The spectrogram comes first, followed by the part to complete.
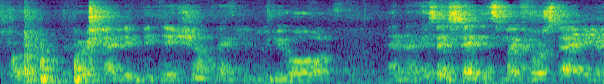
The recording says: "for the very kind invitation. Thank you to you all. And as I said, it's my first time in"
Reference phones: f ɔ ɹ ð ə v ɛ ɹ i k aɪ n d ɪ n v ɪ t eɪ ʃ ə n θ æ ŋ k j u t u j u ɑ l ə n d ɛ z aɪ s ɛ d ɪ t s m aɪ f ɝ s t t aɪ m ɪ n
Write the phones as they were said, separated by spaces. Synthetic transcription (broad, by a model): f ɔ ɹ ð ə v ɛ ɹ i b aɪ d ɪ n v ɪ t eɪ ʃ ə n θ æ ŋ k j u t u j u ɑ l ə n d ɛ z aɪ s ɛ d ɪ t s m aɪ f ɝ s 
